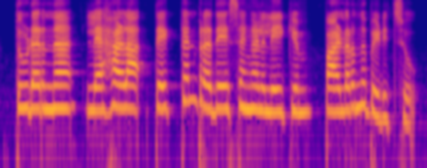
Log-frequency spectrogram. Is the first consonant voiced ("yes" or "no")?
no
